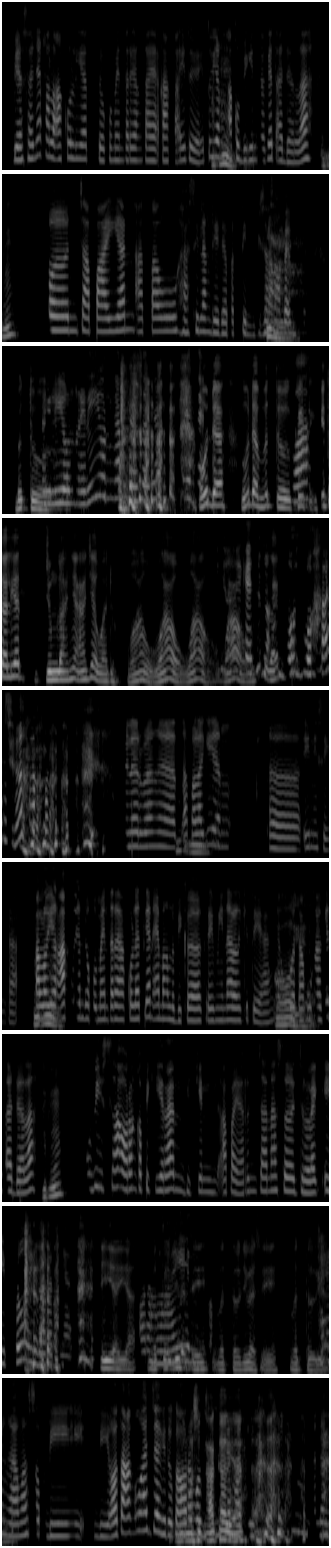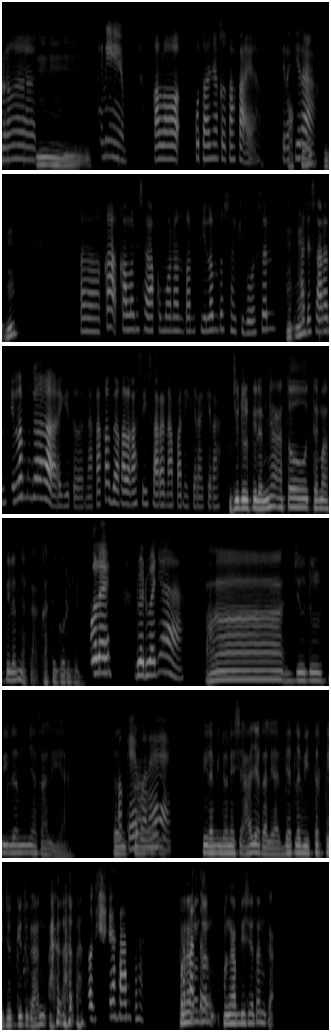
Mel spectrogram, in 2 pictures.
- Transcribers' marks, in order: laugh; laughing while speaking: "wah wah aja"; laugh; laugh; other background noise; laugh; tapping; drawn out: "Eee"; unintelligible speech; laugh
- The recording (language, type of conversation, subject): Indonesian, unstructured, Apa film terakhir yang membuat kamu terkejut?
